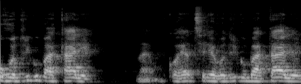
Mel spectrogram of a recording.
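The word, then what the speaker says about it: Battaglia: jogador um volante argentino o Rodrigo o Rodrigo batalha correto seria Rodrigo batalha o gênero É pronunciado nesse caso Então se o Rodrigo batalha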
